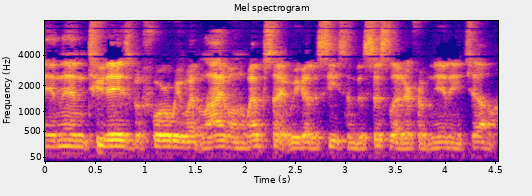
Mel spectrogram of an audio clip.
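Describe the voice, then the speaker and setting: A man talks at a fairly quick pace. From Alberta, Canada (Treaty 6 prairies). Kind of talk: casual interview.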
